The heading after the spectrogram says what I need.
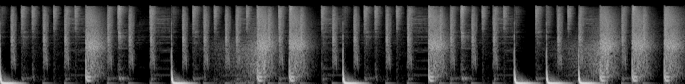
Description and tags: dubsteploop 140BPM 4
snare, kick, shaker, hat, drum, hi, loop, drumstep, dubstep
